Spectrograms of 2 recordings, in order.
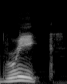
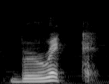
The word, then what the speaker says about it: brick: no existe si lo pronunciamos como en español diríamos brick y eso es incorrecto en inglés es brick brick este es un un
